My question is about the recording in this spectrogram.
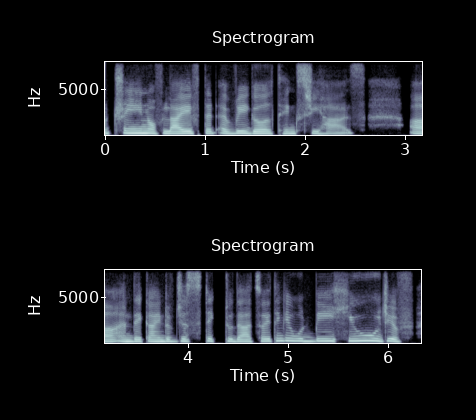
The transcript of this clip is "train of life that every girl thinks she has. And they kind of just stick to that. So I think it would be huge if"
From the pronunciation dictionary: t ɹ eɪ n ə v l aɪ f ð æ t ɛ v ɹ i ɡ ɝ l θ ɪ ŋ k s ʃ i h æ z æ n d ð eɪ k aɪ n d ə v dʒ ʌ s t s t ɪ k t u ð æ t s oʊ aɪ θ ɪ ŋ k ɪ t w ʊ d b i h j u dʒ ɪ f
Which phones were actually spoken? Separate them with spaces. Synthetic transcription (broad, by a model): t ɹ eɪ n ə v l aɪ f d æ t ɛ v ɹ i ɡ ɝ l t ɪ ŋ k s ʃ i h æ z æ n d eɪ k aɪ n d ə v dʒ ʌ s t s t ɪ k t u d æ t s oʊ aɪ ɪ ŋ k ɪ t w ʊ d b i h j u dʒ ɪ f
